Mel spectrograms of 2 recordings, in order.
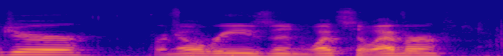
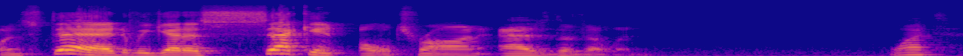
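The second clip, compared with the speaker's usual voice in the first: ordinary talk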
